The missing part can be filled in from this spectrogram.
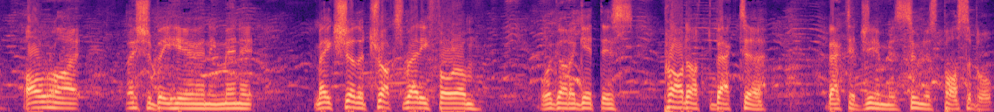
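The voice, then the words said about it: Character voice with accent like Kano. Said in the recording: “That's an interesting accent. ... It's like Kano.”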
